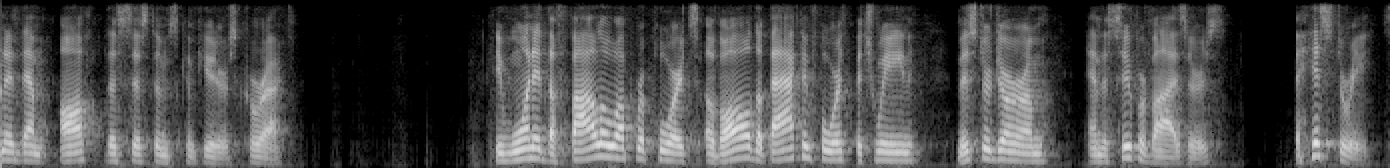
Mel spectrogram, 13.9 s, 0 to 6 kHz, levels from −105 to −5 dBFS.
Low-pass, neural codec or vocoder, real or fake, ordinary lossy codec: 5.4 kHz; codec, 16 kHz, 4.8 kbps, FACodec; fake; Opus, 64 kbps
